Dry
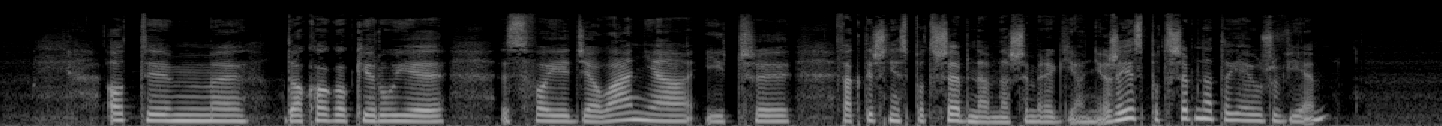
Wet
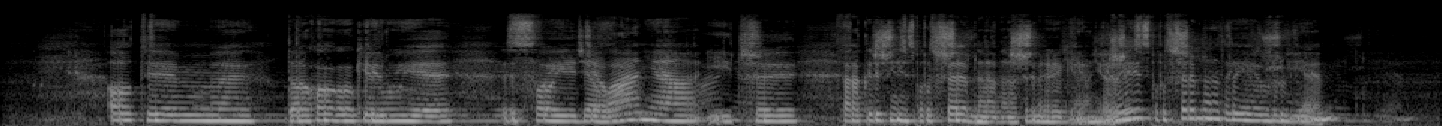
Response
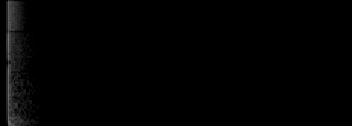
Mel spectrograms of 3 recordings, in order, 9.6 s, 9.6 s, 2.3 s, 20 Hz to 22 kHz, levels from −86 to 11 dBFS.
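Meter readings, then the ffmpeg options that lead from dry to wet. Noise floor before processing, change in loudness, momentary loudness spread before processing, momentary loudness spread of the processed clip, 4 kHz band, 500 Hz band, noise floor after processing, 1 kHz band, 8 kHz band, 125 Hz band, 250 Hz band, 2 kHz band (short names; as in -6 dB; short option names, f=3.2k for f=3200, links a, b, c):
-57 dBFS, -2.0 dB, 8 LU, 8 LU, -2.0 dB, -4.5 dB, -53 dBFS, -5.0 dB, +0.5 dB, 0.0 dB, -1.0 dB, -3.0 dB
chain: -filter_complex "[0:a]aecho=1:1:548:0.0841,asplit=2[a][b];[1:a]atrim=start_sample=2205,asetrate=66150,aresample=44100,adelay=49[c];[b][c]afir=irnorm=-1:irlink=0,volume=5dB[d];[a][d]amix=inputs=2:normalize=0,acrossover=split=160|3000[e][f][g];[f]acompressor=threshold=-21dB:ratio=6[h];[e][h][g]amix=inputs=3:normalize=0,volume=-5.5dB"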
